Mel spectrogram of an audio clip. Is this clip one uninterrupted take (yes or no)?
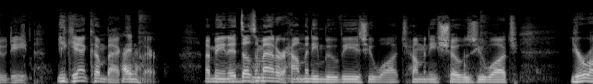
yes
